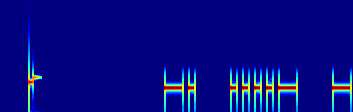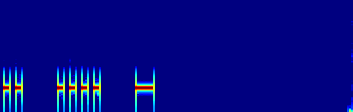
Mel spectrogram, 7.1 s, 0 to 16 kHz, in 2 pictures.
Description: Morse code, heard as a keyed tone, about 20 wpm, spaced as for 15 wpm, 700 Hz. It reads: N4DHT
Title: 082 Lesson 14g - Number 2 - Call Signs 20wpm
